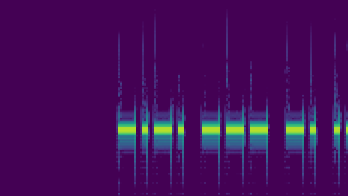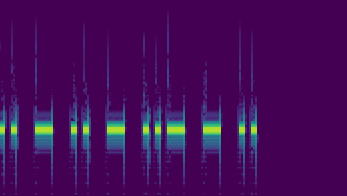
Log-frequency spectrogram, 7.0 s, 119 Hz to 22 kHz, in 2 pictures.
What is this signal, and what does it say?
Morse code, heard as a keyed tone, about 20 wpm, 700 Hz. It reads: CONSTITUTI
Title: Build A Word - 5 Letters At A Time - 12-Letter Words - 20wpm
